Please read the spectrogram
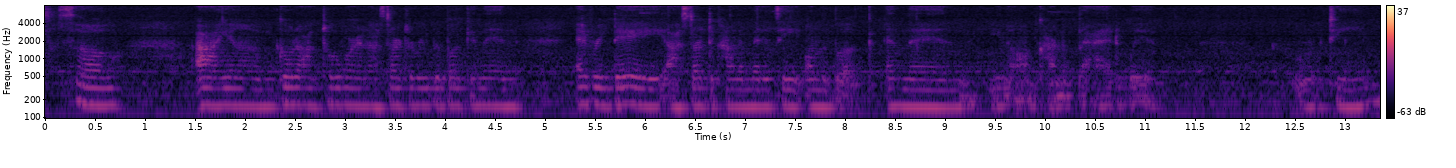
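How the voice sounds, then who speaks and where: Amid noticeable background noise and audible room echo, a woman with a very deep, low pitch speaks monotone and flat at a fairly slow pace, pausing long and often. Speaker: vlogger. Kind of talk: casual vlog talk. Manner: soft-spoken.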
